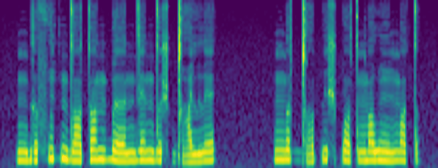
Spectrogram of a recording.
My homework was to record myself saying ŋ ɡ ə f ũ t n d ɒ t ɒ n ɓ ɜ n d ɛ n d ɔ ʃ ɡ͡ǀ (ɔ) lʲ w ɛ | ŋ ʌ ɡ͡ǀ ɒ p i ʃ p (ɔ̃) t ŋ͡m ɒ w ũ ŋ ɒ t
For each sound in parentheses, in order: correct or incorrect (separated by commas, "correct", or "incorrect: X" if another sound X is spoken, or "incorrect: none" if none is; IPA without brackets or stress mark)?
incorrect: ɑ, incorrect: ɔ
